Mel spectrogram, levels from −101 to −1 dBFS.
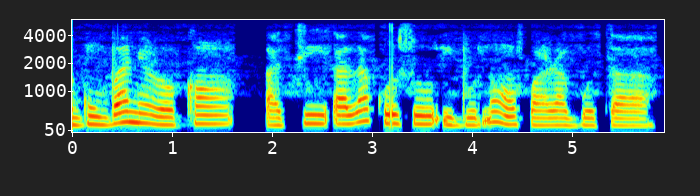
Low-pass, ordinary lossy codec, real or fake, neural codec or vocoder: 5.4 kHz; none; real; none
